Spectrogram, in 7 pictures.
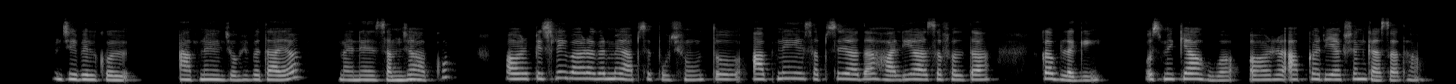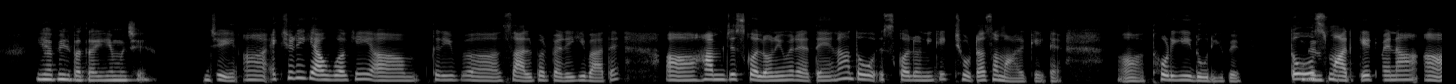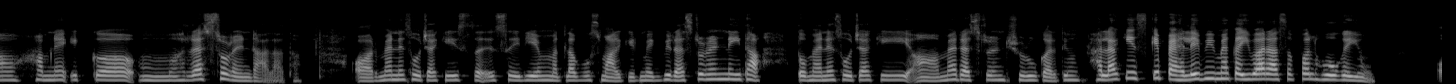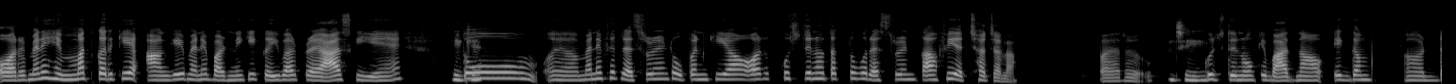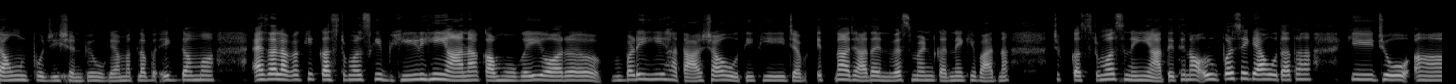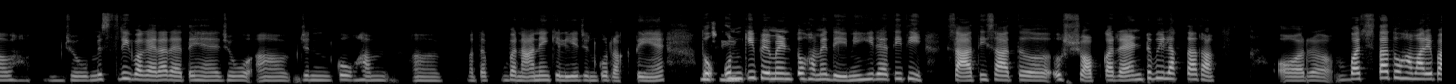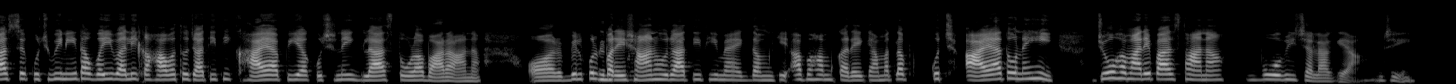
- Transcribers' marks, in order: in English: "रिएक्शन"; in English: "एक्चुअली"; in English: "कॉलोनी"; in English: "कॉलोनी"; in English: "मार्केट"; in English: "मार्केट"; in English: "एरिए"; in English: "मार्केट"; in English: "ओपन"; in English: "डाउन पोज़ीशन"; in English: "कस्टमर्स"; in English: "इन्वेस्टमेंट"; in English: "कस्टमर्स"; in English: "पेमेंट"; in English: "शॉप"; in English: "रेंट"
- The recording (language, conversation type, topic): Hindi, advice, डर पर काबू पाना और आगे बढ़ना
